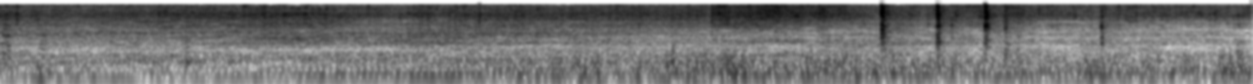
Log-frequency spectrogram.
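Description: Raw sliced meat frying on a large hot street-vendor griddle, with a few sharp clacks of a metal spatula and tongs against the pan about four to five seconds in, over a steady low rumble.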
